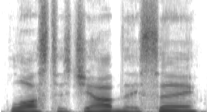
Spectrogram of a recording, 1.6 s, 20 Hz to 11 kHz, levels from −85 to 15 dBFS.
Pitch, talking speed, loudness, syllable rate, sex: 150 Hz, 195 wpm, -16 LUFS, 3.7 syllables/s, male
